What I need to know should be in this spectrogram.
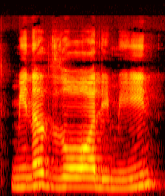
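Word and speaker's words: مِنَ الظَّالِمِينَ: रा पुर पड़ी जाएगी तो यहाँ पे वाव मद्दा है, अलिफ मद्दा, मिनज़्ज़ालिमीन, अलिफ लाम जो है वो साइलेंट हो जाएगा, डायरेक्ट नून को दौद में मिला देंगे, मिनज़्ज़ालिमीन, यहाँ पे वक्फ बिल अस्कान होगा।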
